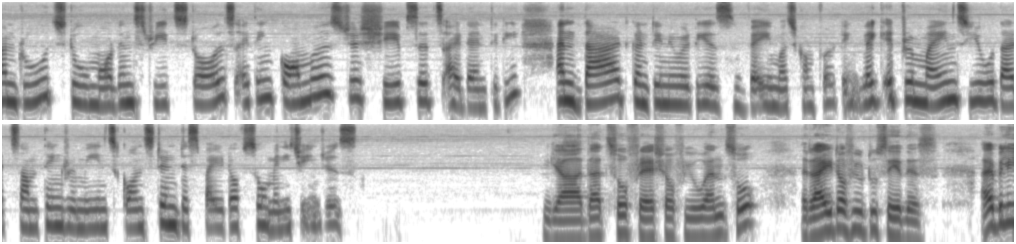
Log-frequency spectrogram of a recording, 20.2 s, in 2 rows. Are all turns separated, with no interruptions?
Yes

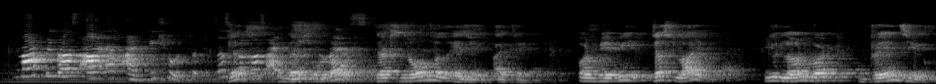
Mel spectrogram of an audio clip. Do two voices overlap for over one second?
Yes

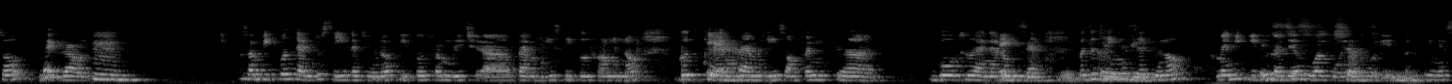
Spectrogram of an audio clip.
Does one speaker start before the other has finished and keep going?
Yes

